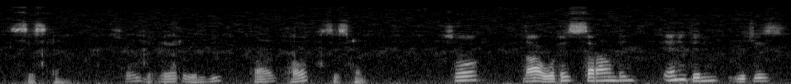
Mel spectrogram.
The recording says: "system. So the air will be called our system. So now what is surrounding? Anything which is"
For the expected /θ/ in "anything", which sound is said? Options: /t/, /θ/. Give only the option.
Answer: /t/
